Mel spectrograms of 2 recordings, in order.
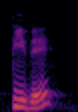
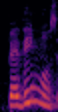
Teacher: The stem vowels are different. I in pide and e in pedimos.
